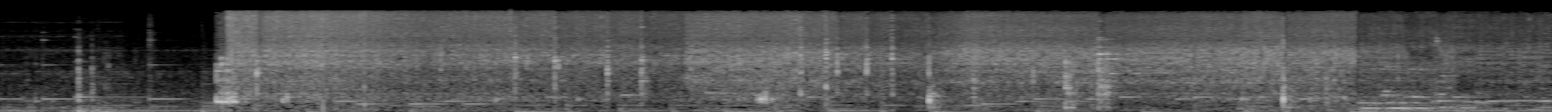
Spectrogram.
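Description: Diced pork with onion and garlic dropped into hot oil in a pot, setting off a sudden loud sizzle about two seconds in that carries on while it is stirred, with scattered clicks of the utensil against the pot. The sizzle eases slightly near the end.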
